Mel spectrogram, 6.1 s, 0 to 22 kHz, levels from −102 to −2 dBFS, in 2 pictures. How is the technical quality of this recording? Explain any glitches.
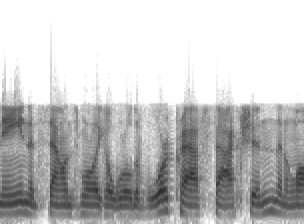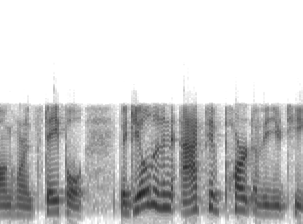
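The recording has one glitch, heard over the telephone-band sound of G.711 coding. Between 1.70 and 1.76 s, just before "faction than a", there is packet loss with pitch repetition. About 60 ms of audio went missing, which fits three lost 20 ms packets. The receiver filled the gap by looping the last pitch period and fading it, so the gap sounds like a brief held, buzzy tone rather than the clean hole of a plain dropout.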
